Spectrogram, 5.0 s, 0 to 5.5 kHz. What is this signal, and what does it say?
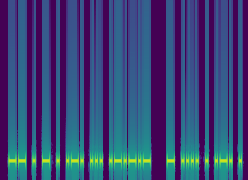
Morse code, heard as a keyed tone, about 25 wpm, 600 Hz. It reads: METERS. THERE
